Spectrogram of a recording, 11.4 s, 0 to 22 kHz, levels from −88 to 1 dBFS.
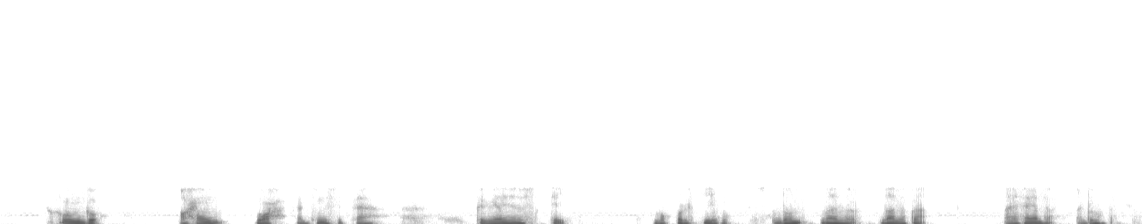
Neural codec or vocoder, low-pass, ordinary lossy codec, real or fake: codec, 16 kHz in and 24 kHz out, 0.6 kbps, FocalCodec, streaming, 2048 codes; 3.6 kHz; Opus, 24 kbps; fake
